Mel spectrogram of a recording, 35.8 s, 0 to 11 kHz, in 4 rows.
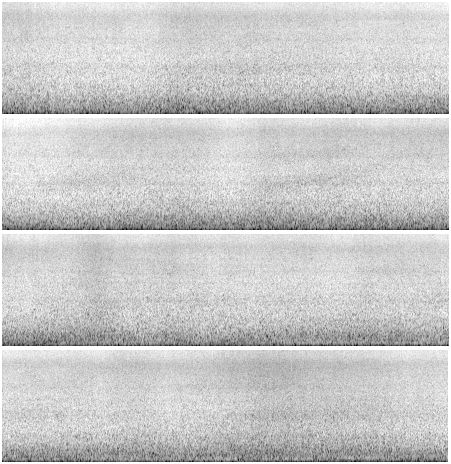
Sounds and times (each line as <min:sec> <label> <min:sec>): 0:00.0 waves 0:35.7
